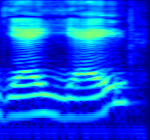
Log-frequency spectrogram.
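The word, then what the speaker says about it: Yahya: When you spell it out like that, I know it's supposed to be spelled out and pronounced yay yay, but I always think of it as Ice Cube doing yay yay.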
